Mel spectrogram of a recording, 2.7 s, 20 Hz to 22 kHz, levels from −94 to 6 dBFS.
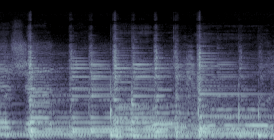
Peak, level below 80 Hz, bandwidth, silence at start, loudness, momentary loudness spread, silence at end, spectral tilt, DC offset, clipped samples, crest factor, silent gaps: -4 dBFS; -52 dBFS; 10.5 kHz; 0 s; -22 LUFS; 3 LU; 0 s; -6.5 dB/octave; under 0.1%; under 0.1%; 16 dB; none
